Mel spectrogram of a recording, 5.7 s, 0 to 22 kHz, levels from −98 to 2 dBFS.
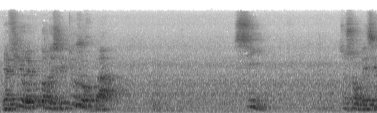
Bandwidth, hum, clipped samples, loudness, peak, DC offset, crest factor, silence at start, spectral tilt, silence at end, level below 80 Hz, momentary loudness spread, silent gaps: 15.5 kHz; 50 Hz at -45 dBFS; under 0.1%; -20 LUFS; -4 dBFS; under 0.1%; 18 dB; 0 s; -4.5 dB/octave; 0 s; -52 dBFS; 18 LU; none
